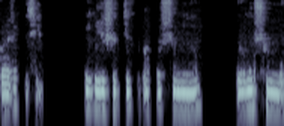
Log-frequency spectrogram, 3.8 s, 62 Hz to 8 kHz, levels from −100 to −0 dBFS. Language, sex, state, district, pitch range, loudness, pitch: Bengali, male, West Bengal, Jalpaiguri, 105-120 Hz, -37 LUFS, 115 Hz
